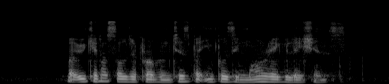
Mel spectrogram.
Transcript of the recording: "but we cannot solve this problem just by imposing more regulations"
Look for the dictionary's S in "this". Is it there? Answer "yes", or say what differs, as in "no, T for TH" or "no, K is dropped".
no, S is dropped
